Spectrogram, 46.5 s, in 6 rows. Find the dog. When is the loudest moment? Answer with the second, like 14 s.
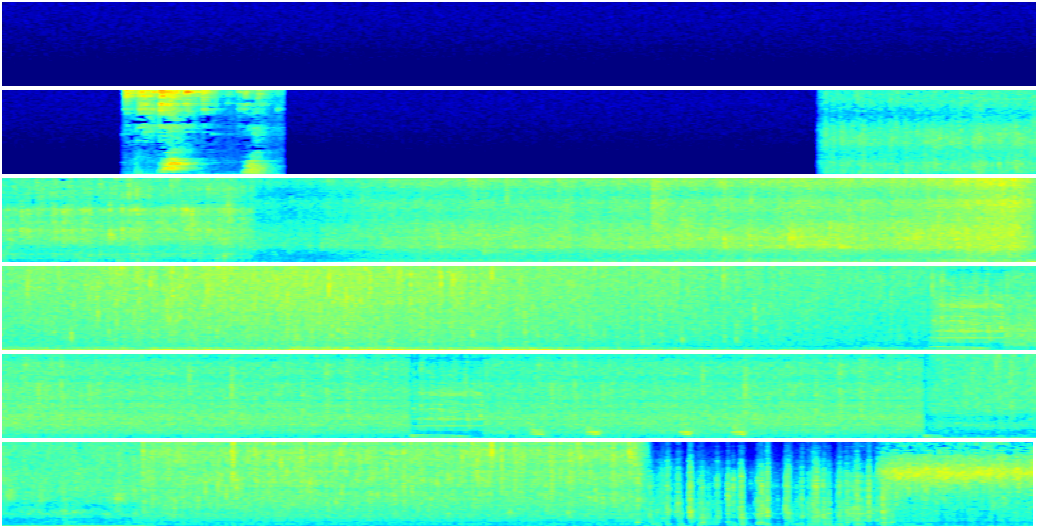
9 s.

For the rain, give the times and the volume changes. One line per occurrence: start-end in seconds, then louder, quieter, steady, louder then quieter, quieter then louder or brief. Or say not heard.
13.8-46.4 louder then quieter.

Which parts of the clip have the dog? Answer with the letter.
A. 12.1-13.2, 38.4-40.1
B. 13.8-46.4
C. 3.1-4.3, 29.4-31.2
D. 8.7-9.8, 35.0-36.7
D.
